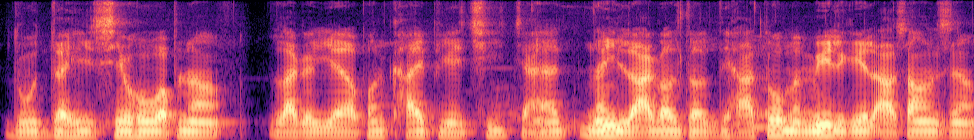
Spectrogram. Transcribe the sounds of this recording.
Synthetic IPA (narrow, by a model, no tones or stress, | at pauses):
d̪ud̪ːəɦiseɦoəpna | ləɡəjɛəpənkʰajpiet͡ʃʰit͡ʃaɦẽnəilaɡəlt̪ɔd̪eɦat̪omemilɡela̰sansə̃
